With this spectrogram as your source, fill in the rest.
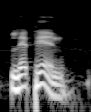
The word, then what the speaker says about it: Lepin: And then we have Alexandre Lepin, right? Lepin. Okay, I'm trying so hard to pronounce it properly.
